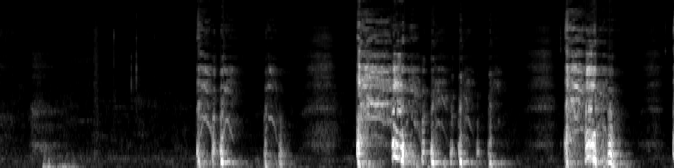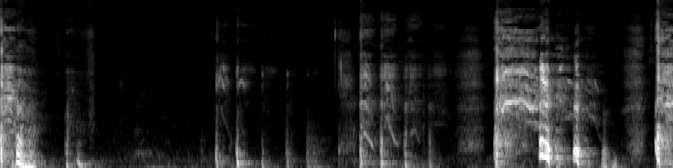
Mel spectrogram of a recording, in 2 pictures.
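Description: Repeated short, harsh dry coughs in clusters, with some throat clearing, from an adult in a quiet room.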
